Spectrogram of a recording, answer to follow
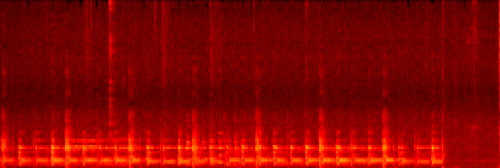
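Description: The fifth background-music track from a CB radio sound-effects box: a short, jingle-like melody of quick repeated notes that stops about a second before the end.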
